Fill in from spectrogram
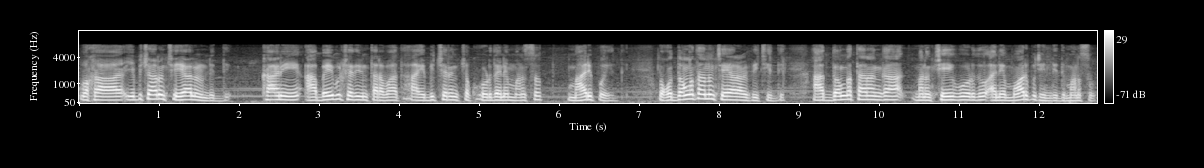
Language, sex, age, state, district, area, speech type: Telugu, male, 30-45, Andhra Pradesh, Bapatla, urban, spontaneous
